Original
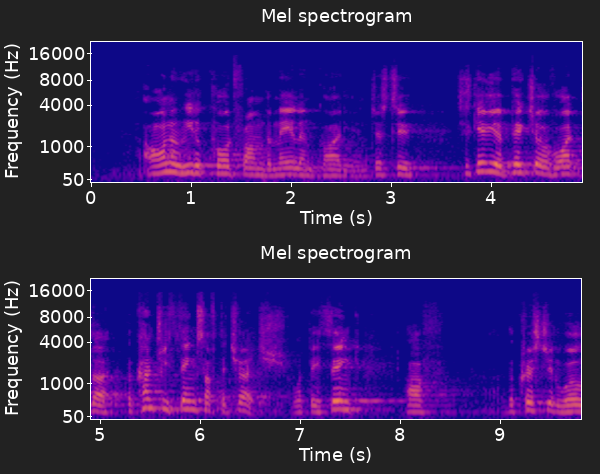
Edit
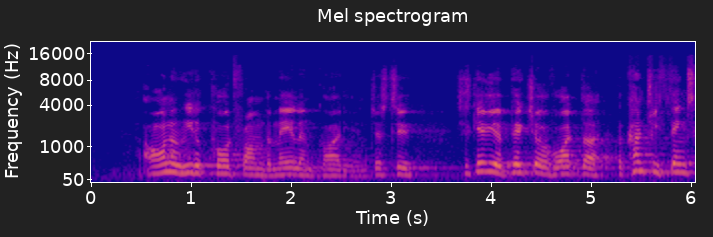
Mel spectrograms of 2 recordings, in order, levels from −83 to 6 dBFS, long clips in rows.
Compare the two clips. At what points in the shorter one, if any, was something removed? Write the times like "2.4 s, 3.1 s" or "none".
none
